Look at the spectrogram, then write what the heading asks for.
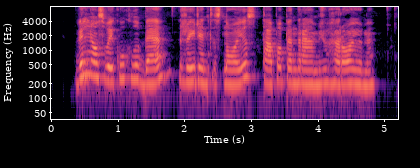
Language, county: Lithuanian, Kaunas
